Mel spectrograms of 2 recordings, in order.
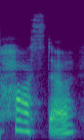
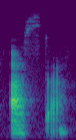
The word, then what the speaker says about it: hasta: once again we have the letter H here that is not pronounced you don't say hasta it's just esta and the word hasta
